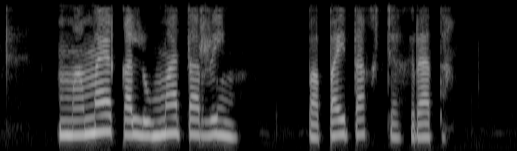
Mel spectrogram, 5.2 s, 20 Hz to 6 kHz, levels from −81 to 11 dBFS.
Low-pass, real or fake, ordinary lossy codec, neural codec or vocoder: 5.4 kHz; real; AAC, 48 kbps; none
